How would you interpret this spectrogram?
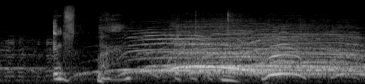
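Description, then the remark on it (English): A nightclub crowd cheers and whoops, many voices rising together after a few scattered shouts, building into a loud, sustained roar that holds steady for a few seconds. “Everyone cheers.”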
